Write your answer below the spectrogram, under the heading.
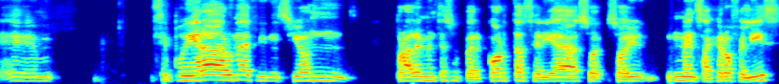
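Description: Spoken at a very slow pace in a northern Mexican accent, the sound is dry and close with no echo. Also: man, fairly high pitch for a man, fairly even intonation. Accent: northern Mexican Spanish (Sonora). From Mexico, Sonora. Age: 20s. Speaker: youth pastor and preacher. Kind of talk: casual chat.

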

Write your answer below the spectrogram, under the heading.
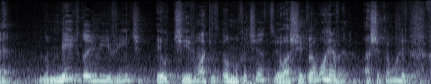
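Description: Through noticeable background noise, a man talks very fast at a medium pitch, his voice making very wide pitch swings. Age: 40s. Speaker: comedian. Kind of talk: casual chat.

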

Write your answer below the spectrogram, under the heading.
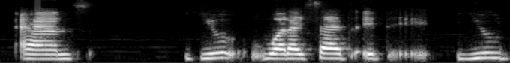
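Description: A woman speaks with a Dutch accent. Her pitch sits fairly high. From Netherlands. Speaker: life coach. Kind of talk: interview. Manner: hesitant, many fillers.

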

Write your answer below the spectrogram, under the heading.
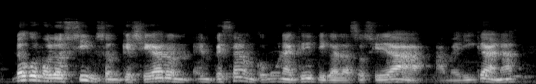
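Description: At a moderate pace with hardly any pauses, a man of medium pitch makes very wide pitch swings. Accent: Rioplatense. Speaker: podcast host. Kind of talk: casual chat.

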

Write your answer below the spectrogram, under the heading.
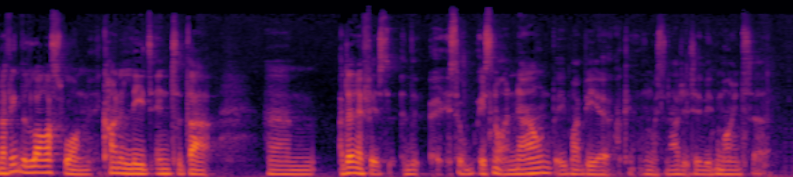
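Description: Talking at a very fast pace with an East Midlands accent, a man uses a fairly low, somewhat breathy voice with a dark, mellow tone and fairly even intonation, captured in a very clean recording with a silent background. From English Midlands, Leicester. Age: 20s. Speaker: social media entrepreneur. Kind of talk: casual interview.

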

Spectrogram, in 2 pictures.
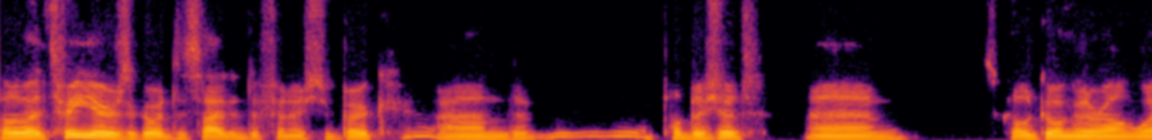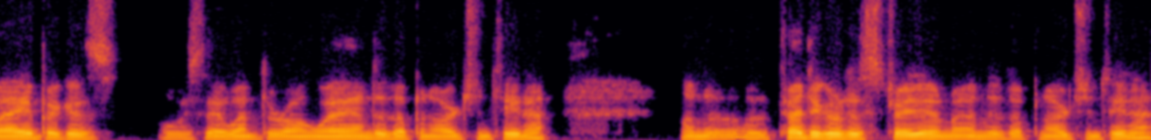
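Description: The speaker talks at a very fast pace with fairly even intonation. Loudness swings widely from moment to moment. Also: man, medium pitch for a man. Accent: Belfast. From Northern Ireland, Belfast. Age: 60s. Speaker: author and property developer. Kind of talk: casual interview.

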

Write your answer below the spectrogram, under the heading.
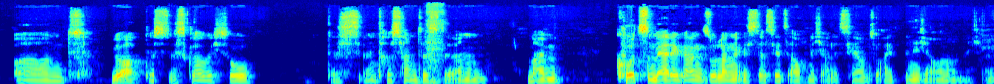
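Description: On a very clean recording with a silent background, a man speaks at a fairly low pitch with a dark, mellow tone and fairly even intonation. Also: moderate pace. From Iran. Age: 30s. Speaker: entrepreneur. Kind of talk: interview.

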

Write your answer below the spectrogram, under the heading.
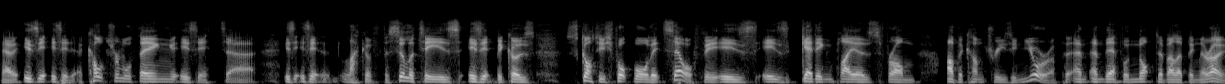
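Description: A man with a London accent talks at a fairly quick pace in a bright, sharp tone at medium pitch. The background is quiet, and the sound is dry and close, with no echo. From South London. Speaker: university lecturer in football finance. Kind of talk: casual chat. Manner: halting, repeats words.

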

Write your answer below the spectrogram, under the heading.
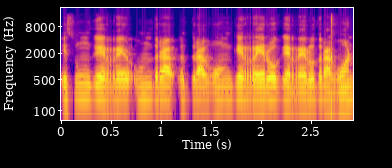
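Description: A woman's voice comes through with a bright, sharp tone. The recording is very clean, with a silent background and a dry, close sound with no echo. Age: 40s. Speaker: podcast host. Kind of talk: casual chat; motivational talk. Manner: halting.

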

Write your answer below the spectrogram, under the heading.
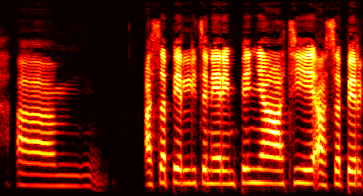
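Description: A woman's fairly high, monotone voice with flat intonation, dry and close with no echo, over a quiet background. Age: 20s. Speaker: graduate student and community volunteer. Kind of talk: radio interview. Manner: hesitant, many fillers.

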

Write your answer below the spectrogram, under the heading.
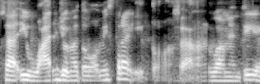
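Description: A plain, everyday voice from a woman, fairly low in pitch with fairly even intonation, in a dry, close sound with no echo. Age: 20s. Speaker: podcast host. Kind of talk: casual chat.

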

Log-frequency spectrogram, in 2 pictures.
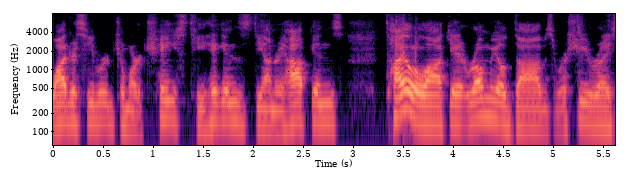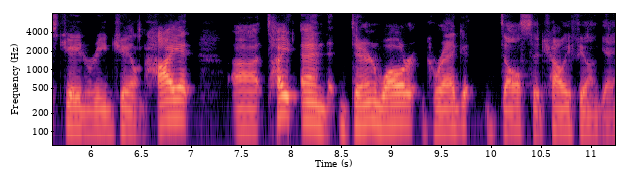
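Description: At a moderate pace, a man speaks in a plain, everyday voice at medium pitch. His pitch varies in an ordinary way, and the sound is dry and close with no echo. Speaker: fantasy football podcast host. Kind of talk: casual chat, live draft. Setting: online video stream with live chat.

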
